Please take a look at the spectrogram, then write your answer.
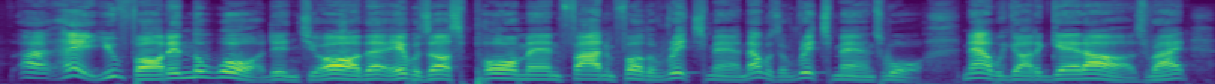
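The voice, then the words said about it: Put-on Southern US accent. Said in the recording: “Where's my Southern accent? I'm from the South.”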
